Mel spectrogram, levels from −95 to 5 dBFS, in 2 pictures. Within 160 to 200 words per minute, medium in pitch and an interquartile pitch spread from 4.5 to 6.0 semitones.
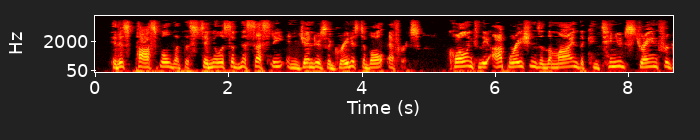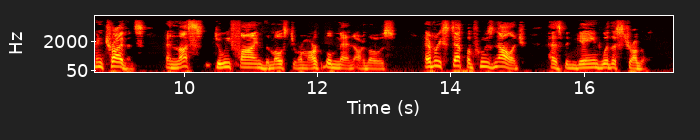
Yes: average, 165 wpm; medium, 165 Hz; average, 4.9 semitones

